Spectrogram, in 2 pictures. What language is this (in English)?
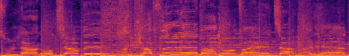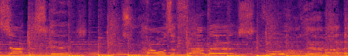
German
